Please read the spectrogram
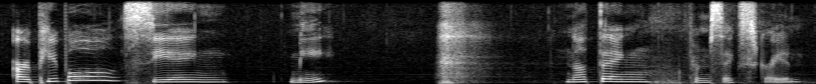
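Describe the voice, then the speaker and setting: A woman's voice: mid-range voice, darkish tone. Young woman telling a story onstage. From United States. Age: young adult. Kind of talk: live personal storytelling. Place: stage at a campus story event.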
